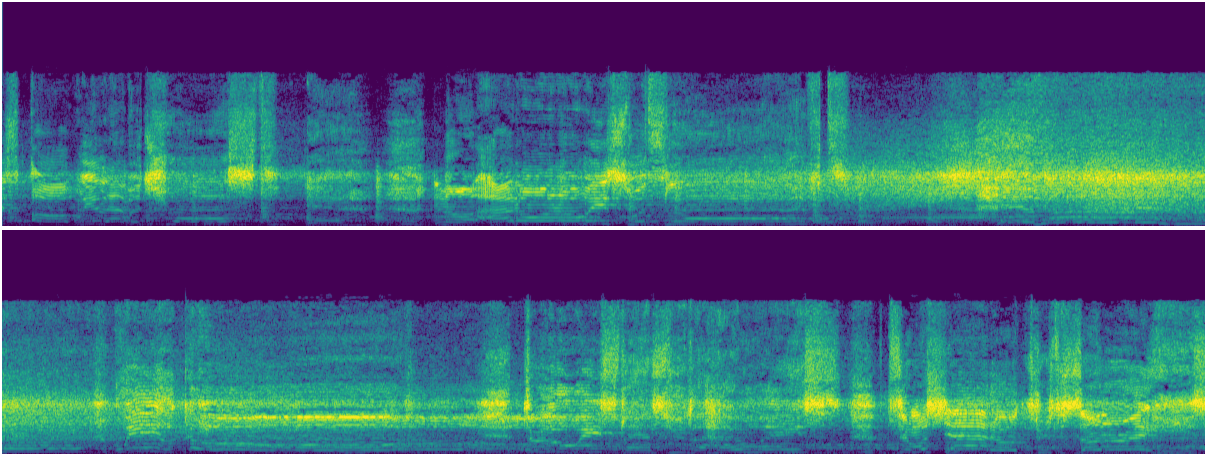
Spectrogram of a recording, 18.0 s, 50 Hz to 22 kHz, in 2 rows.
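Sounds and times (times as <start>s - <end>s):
song with singing through earbud: 0.0s - 18.0s.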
